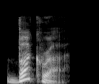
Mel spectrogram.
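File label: "buckra", English, British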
